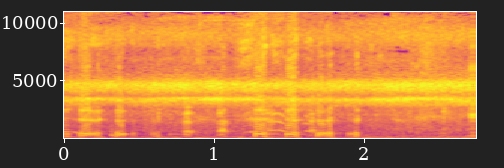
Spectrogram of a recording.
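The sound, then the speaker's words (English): Crickets chirp in a steady, high-pitched trill that runs the whole time, fairly loud, with faint murmuring voices underneath. “Oh, cue the crickets.”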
